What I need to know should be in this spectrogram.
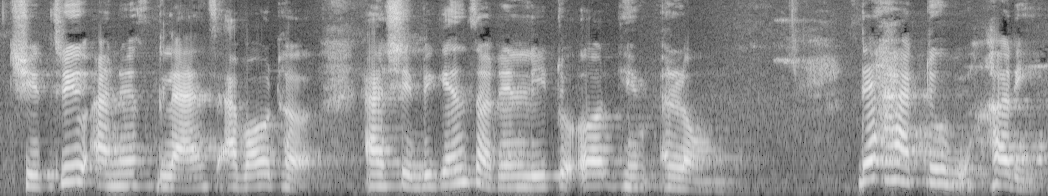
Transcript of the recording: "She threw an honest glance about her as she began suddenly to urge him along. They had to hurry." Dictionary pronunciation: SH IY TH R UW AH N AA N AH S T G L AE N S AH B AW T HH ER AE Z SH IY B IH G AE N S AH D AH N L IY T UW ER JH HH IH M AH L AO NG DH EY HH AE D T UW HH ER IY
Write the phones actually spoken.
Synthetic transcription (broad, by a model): SH IY T R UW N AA N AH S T G L AE N S AH B AW T HH ER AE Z SH IY B IH G AE N S AH D AH N L IY T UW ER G HH IH M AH L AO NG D EY HH AE D T UW HH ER IY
